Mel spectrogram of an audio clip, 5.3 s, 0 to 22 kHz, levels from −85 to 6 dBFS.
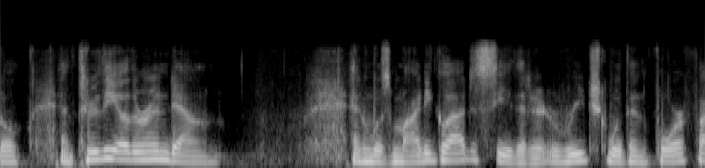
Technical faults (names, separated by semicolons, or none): gain pumping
